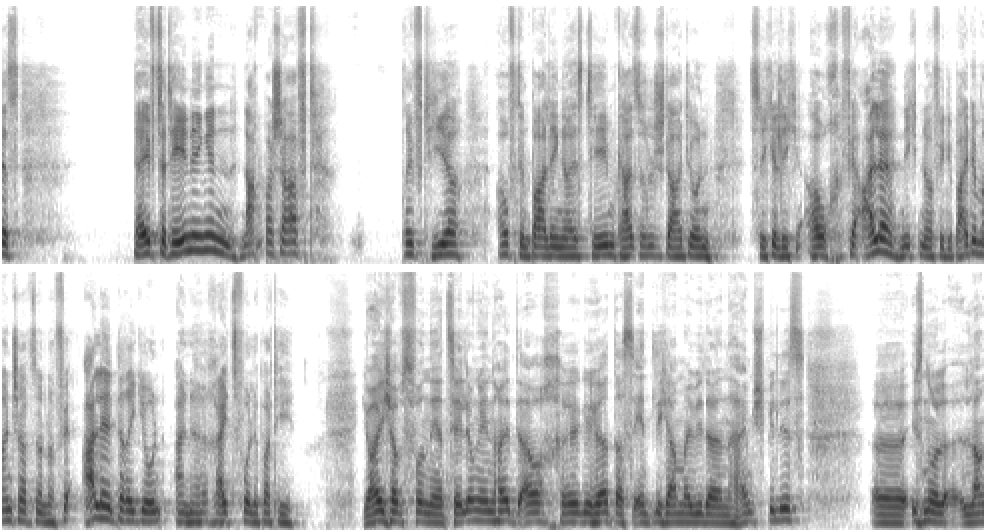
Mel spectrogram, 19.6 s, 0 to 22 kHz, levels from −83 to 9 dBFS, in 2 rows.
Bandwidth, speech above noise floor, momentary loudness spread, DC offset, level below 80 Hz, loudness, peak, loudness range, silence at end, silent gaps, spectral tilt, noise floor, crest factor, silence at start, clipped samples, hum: over 20 kHz; 54 dB; 10 LU; under 0.1%; -56 dBFS; -18 LUFS; 0 dBFS; 2 LU; 0 s; none; -5.5 dB/octave; -72 dBFS; 18 dB; 0 s; under 0.1%; none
